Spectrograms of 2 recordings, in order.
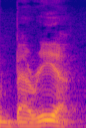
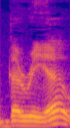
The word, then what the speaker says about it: Berea: flee this time to berea there's a wonderful monument in berea which is spelled varia these days with a v rather than a b although pronounced the same it's a wonderful monument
